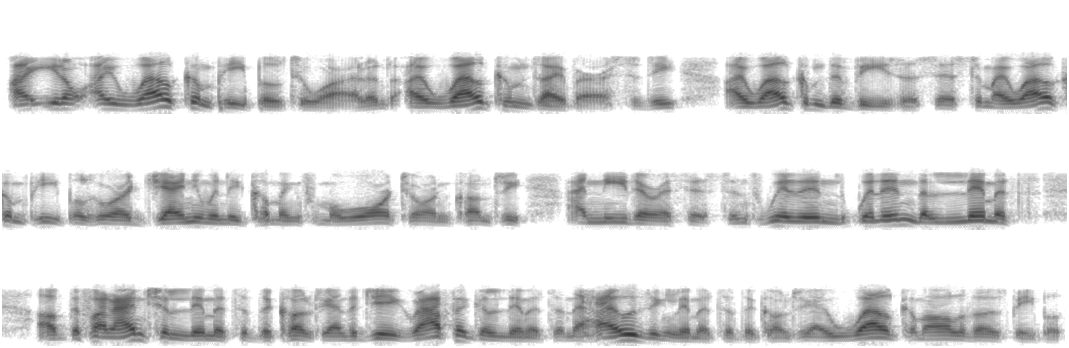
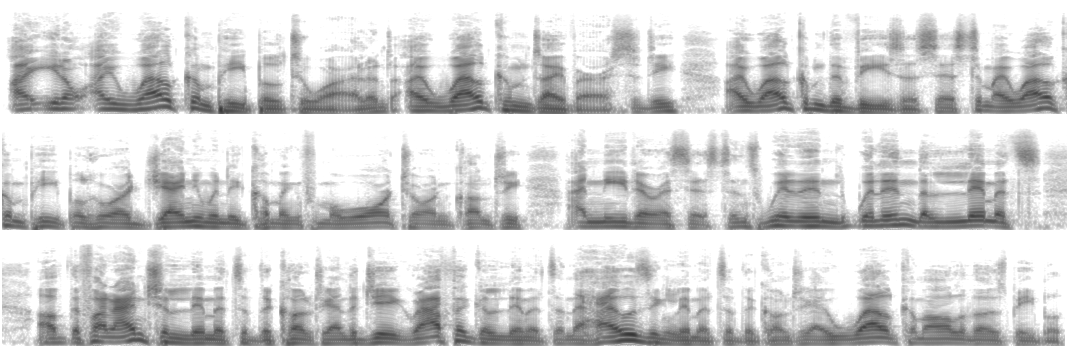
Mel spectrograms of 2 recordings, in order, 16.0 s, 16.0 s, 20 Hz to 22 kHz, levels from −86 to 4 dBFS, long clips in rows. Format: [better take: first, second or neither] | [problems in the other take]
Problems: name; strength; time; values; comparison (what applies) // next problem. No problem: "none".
second | phone-call audio; nothing above 3.5 kHz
